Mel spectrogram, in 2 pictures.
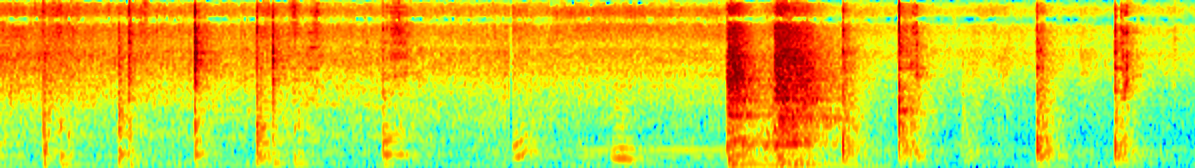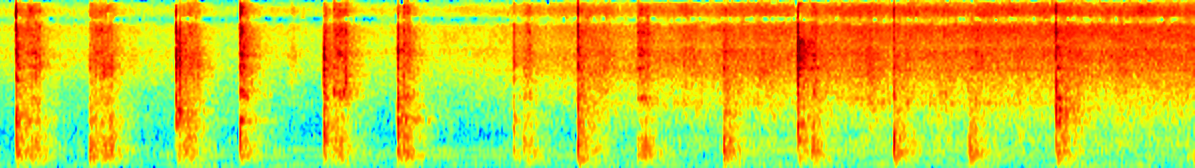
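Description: Mushroom curry masala frying and sizzling in a pan, with a spoon stirring and scraping in a steady rhythm of sharp clinks throughout, up close and without talking.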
